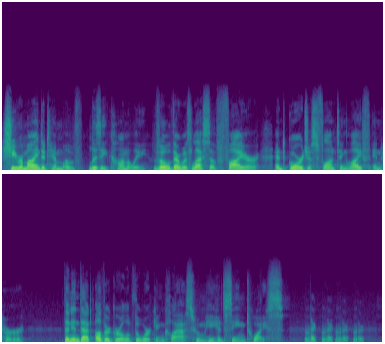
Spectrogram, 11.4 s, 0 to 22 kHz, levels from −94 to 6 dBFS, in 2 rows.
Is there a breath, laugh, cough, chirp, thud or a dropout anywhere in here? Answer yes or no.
yes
